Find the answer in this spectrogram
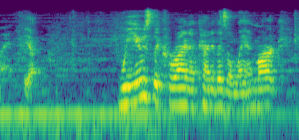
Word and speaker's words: carina: I forget how to pronounce it. It's cool, man. C-A-R-N-I-A? Carina.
